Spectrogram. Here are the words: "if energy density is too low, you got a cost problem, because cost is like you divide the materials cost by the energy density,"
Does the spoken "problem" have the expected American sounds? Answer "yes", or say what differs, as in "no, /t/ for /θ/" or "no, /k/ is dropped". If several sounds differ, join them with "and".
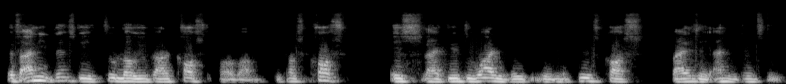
no, /l/ is dropped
